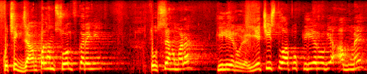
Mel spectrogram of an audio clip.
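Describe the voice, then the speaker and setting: In an echoey hall with faint background noise, a man with a very high, slightly mellow voice talks a little fast. He teaches an explanatory English grammar lesson, asking his listeners questions and answering them himself, calling them "my dear friend."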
